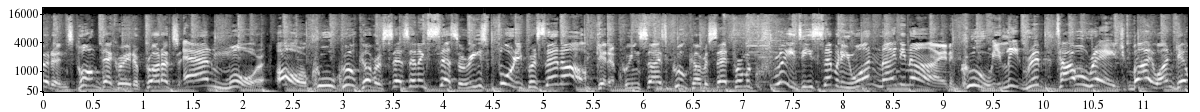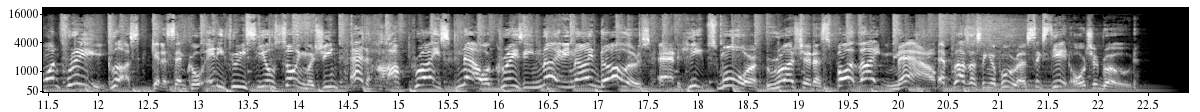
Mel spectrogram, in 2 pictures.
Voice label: Asian English Sale; Spotlight

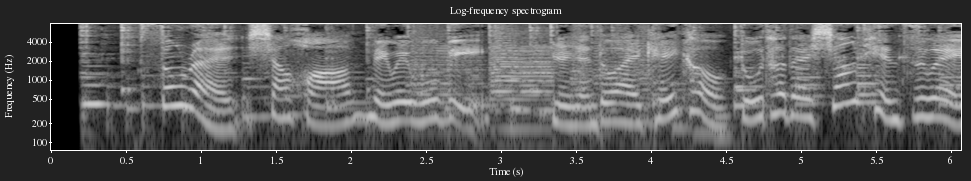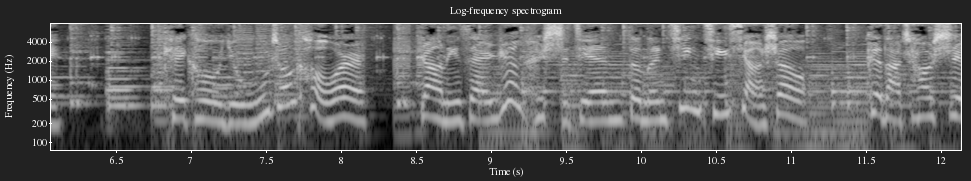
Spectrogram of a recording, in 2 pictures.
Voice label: Mandarin

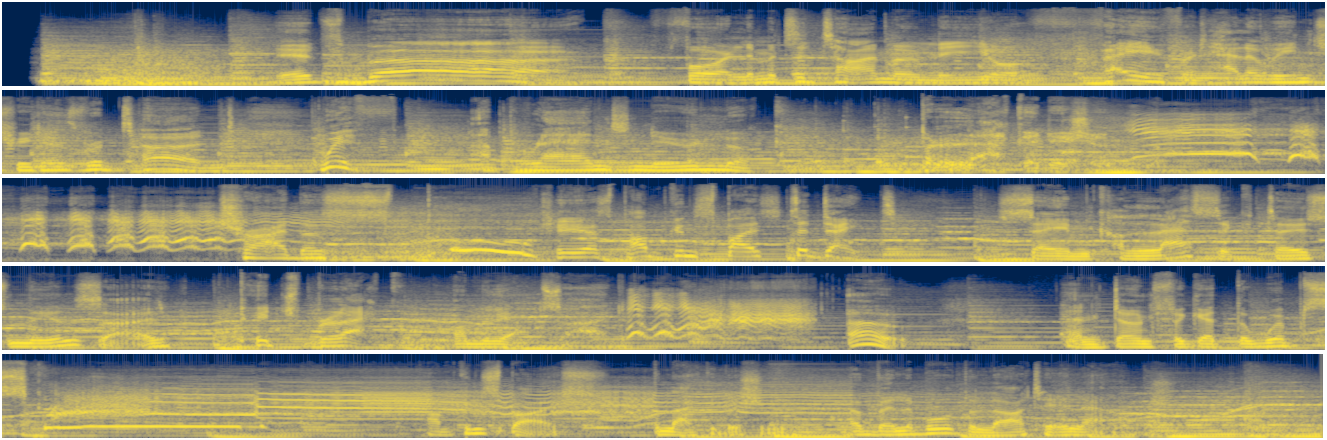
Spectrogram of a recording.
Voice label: NZ English

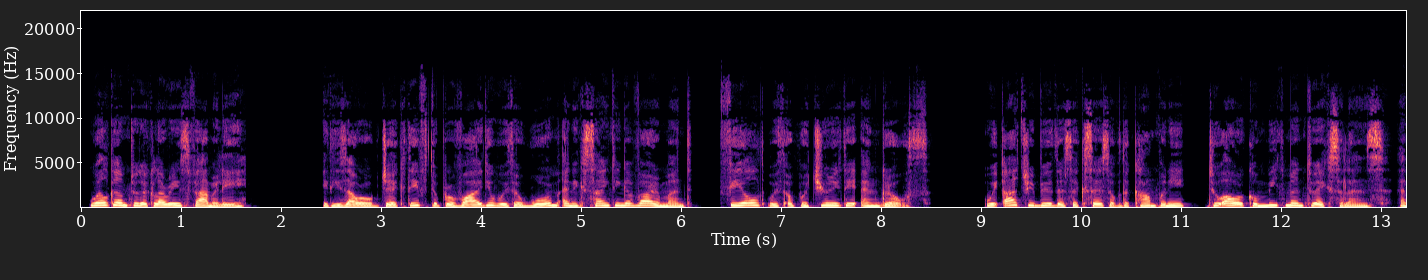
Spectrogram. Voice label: Romanian English Corporate Presentation, Female

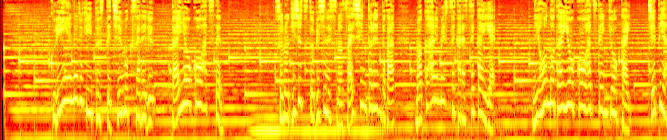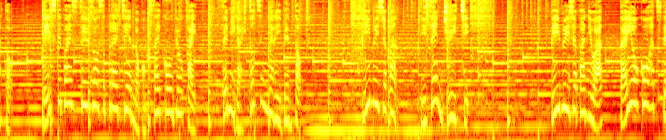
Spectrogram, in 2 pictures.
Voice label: Japanese TVC Female

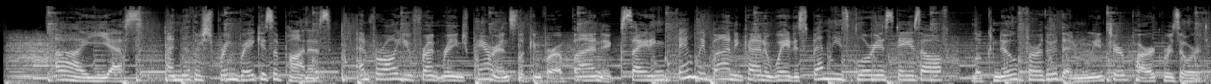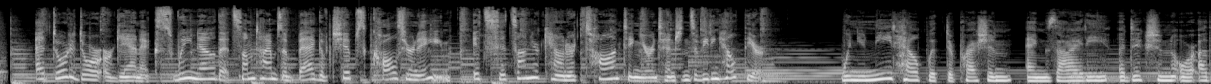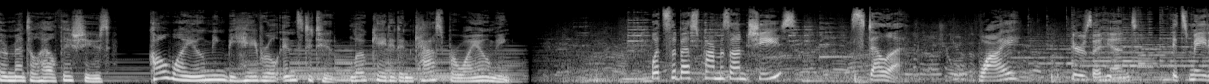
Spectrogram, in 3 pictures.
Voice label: US English Commercial, Female

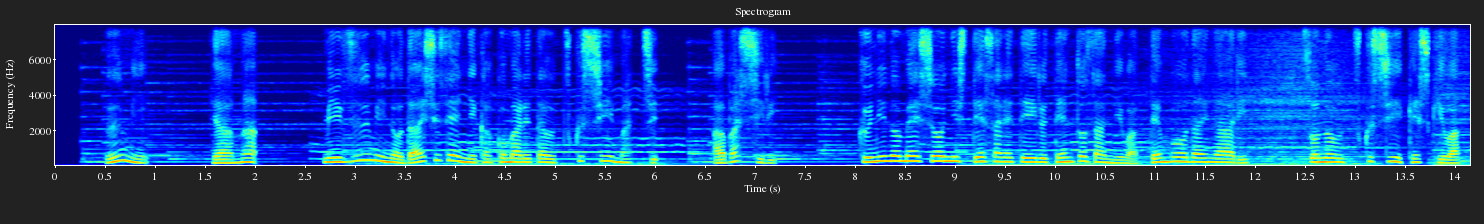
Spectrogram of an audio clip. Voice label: Japanese Voice Sample; Abashiri

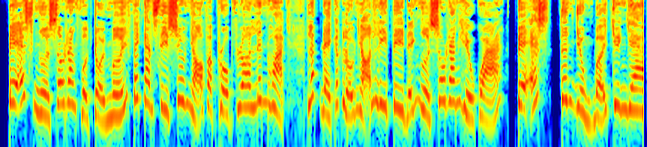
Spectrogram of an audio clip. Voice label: South Female Vietnamese

